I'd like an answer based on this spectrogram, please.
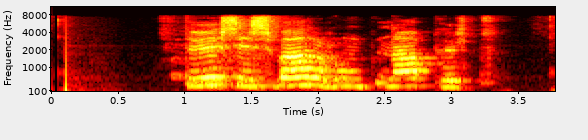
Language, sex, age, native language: Icelandic, female, 9, Icelandic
